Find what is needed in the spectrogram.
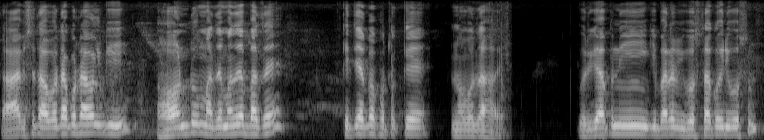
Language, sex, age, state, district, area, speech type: Assamese, male, 45-60, Assam, Jorhat, urban, spontaneous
